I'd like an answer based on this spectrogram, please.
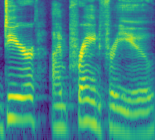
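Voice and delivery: low, slow, sweet voice. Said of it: "looks at me so sweetly and says".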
